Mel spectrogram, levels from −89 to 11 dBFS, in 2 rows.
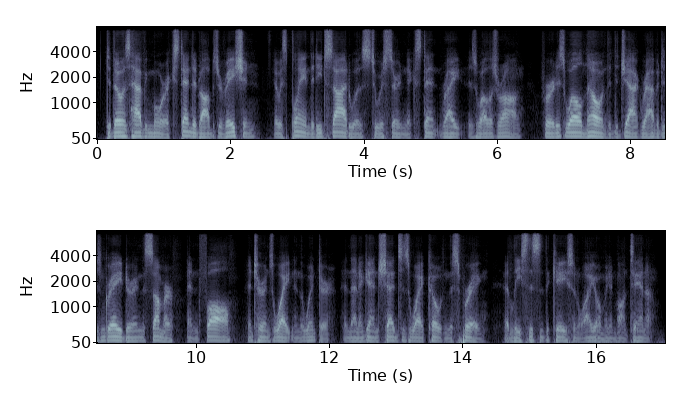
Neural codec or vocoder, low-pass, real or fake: codec, 16 kHz, 0.3 kbps, FocalCodec; 7.2 kHz; fake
